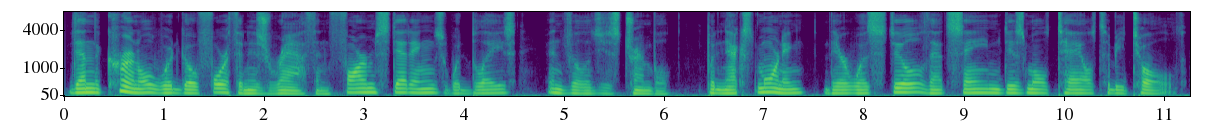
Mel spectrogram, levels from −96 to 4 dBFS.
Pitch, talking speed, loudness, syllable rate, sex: 125 Hz, 155 wpm, -21 LUFS, 3.9 syllables/s, male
